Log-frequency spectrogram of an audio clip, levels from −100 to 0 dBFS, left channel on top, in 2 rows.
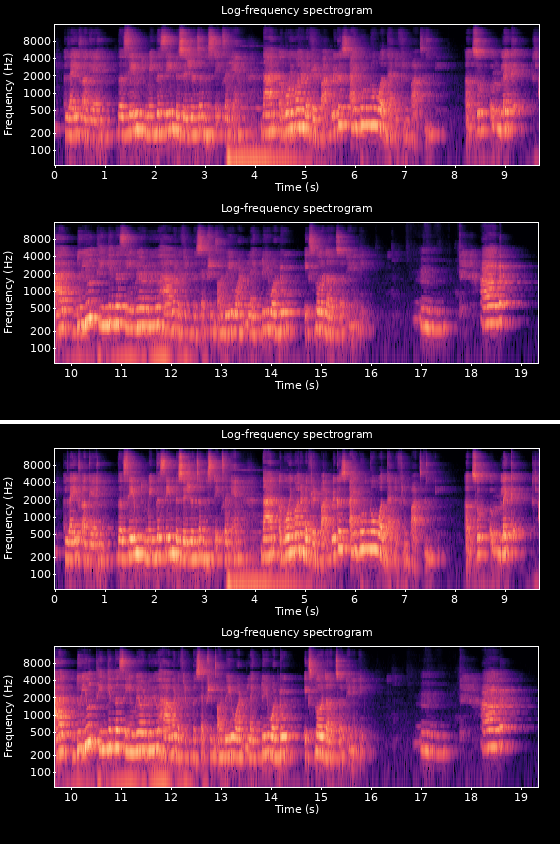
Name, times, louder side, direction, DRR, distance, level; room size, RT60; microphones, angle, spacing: voice 1, 0.2-3.8 4.1-7.5 8.2-9.1 9.7-14.3 14.7-15.9, right 3 dB, 35° right, 0 dB, 0.3 m, -24 dB
sound 1, 3.4-5.6 5.9-6.0, left 1 dB, 80° left, 1.2 m, -38 dB
voice 2, 16.8-17.5 17.8-18.6, left 2 dB, 50° left, 1 dB, 0.4 m, -29 dB
2.9 x 2.6 x 2.5 m, 0.91 s
head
